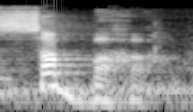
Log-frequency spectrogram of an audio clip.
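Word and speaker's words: سبّح: Take the middle letter and put a shadda on that. This will be pronounced as sabbaha. Ba is coming twice, right?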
